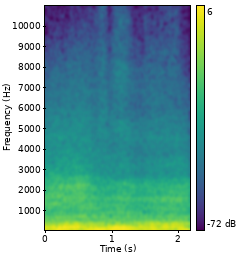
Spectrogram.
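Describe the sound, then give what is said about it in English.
A car engine revs with a continuous low rumble and a whirring hum that stays fairly even in loudness throughout. No voices are heard. “so I just fucking let that, whoever that was, rev their engine”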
